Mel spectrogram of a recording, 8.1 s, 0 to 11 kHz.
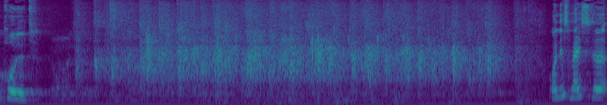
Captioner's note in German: Beifall CDU und BÜNDNIS 90/DIE GRÜNEN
